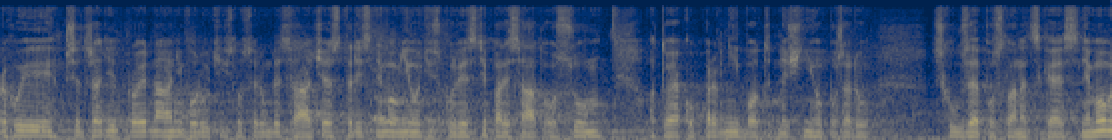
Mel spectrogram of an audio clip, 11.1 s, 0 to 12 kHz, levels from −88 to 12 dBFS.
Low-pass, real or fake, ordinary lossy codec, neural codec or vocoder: 9.9 kHz; fake; AAC, 64 kbps; vocoder, 22.05 kHz, 80 mel bands, WaveNeXt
